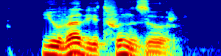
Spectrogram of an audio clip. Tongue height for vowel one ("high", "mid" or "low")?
high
